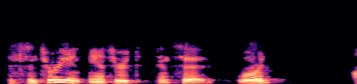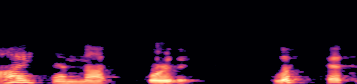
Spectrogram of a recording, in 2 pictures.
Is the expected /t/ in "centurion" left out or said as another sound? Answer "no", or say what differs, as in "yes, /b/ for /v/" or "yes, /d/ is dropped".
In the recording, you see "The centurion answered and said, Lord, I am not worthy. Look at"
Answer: no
